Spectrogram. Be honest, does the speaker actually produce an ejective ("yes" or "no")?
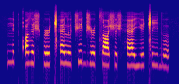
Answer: yes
